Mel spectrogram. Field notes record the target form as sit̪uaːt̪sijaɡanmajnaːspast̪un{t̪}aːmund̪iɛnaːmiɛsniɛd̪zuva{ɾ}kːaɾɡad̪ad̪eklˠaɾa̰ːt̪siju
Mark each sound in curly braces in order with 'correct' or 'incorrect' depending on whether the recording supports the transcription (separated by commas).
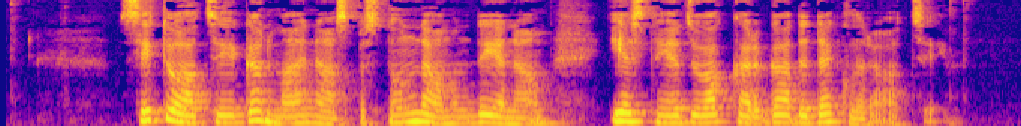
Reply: incorrect, incorrect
